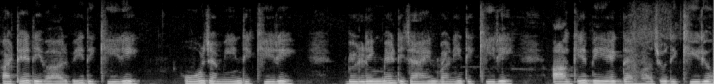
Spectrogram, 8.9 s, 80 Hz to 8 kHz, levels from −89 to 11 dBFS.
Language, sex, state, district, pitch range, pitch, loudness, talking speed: Rajasthani, female, Rajasthan, Nagaur, 170-190 Hz, 180 Hz, -18 LUFS, 140 wpm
